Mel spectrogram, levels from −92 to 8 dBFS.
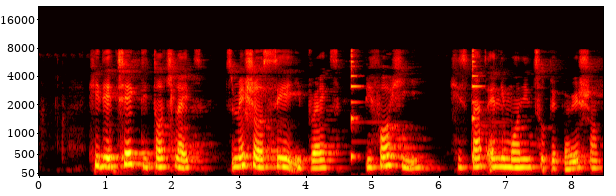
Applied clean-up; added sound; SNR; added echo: classical method WPE with log-MMSE.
